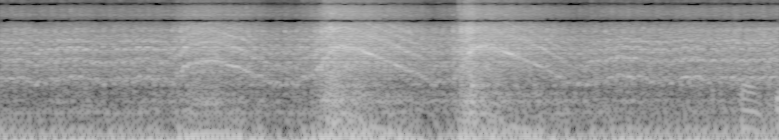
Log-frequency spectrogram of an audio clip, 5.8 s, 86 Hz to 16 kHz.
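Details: 2009 Honda ST1300 motorcycle with 30,000 miles, idling in neutral on the center stand just after an oil change, oil light gone out: smooth, even low idle under some passing traffic, no ticks or knocks; normal idle.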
